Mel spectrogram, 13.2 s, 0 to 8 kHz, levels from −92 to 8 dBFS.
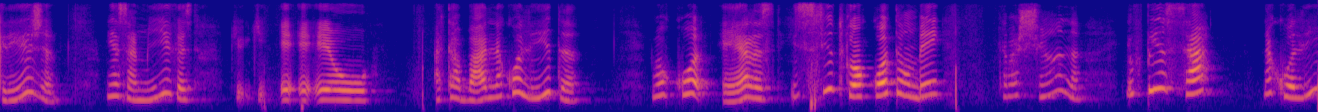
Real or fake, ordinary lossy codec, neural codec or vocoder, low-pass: real; none; none; 7.2 kHz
